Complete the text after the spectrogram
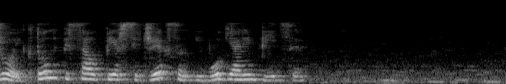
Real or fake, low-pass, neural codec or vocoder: real; 7.2 kHz; none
